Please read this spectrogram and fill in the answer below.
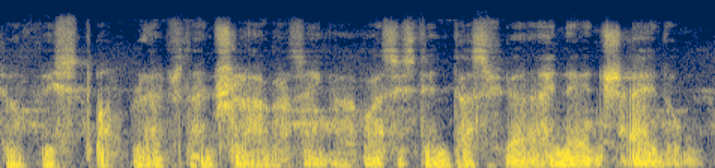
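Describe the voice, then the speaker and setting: A man's voice: deep voice, a little slow, vocal fry, a little hiss or hum. An actor playing a bitter old father on his deathbed, reproaching his son in a radio drama. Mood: bitter, fading. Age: older.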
